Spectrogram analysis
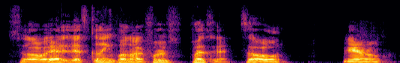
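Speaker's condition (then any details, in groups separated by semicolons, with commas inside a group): Cerebral palsy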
